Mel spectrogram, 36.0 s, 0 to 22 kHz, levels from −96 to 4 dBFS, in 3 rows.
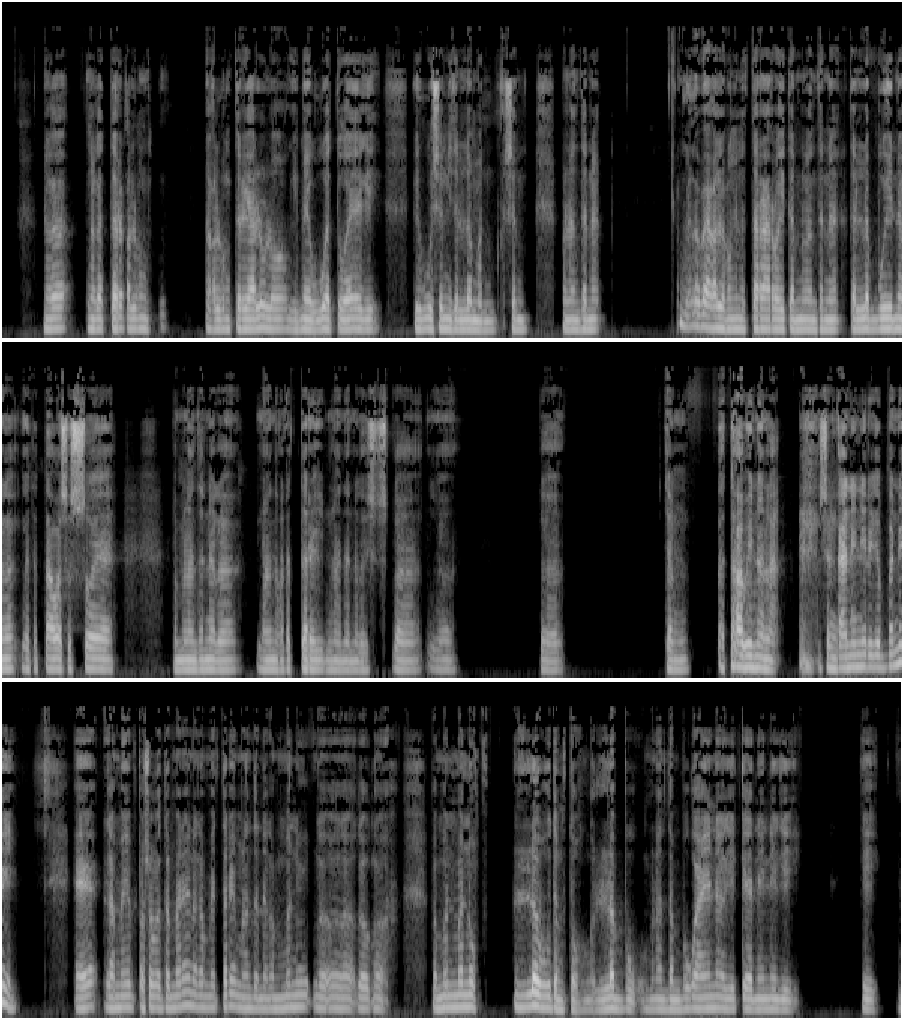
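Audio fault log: Throughout: MP3 compression, plainly audible; the speech stops dead above 15.9 kHz and sounds watery as weak frequency lines drop out, likely from starving the encoder near 48 kbps.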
